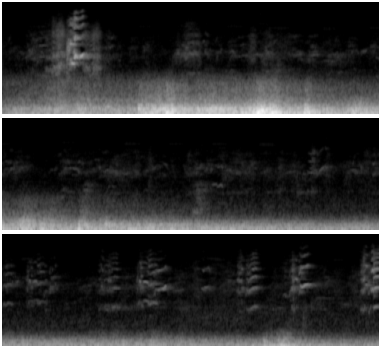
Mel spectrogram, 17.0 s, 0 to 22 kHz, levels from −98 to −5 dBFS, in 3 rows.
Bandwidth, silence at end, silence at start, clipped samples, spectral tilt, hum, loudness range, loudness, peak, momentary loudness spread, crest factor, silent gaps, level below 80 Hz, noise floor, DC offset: 7 kHz; 0 s; 0.05 s; under 0.1%; -8.5 dB/octave; none; 24 LU; -26 LUFS; -4 dBFS; 25 LU; 24 dB; none; -28 dBFS; -46 dBFS; under 0.1%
